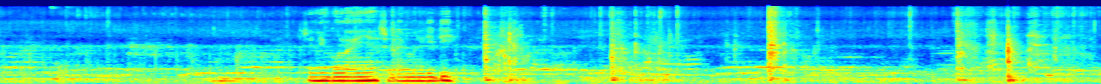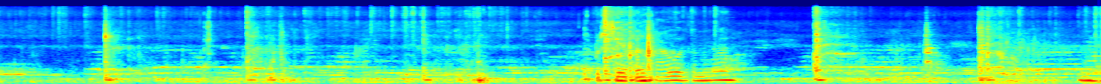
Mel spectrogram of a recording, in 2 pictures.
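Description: A thick sauce bubbles and simmers in a pan.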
